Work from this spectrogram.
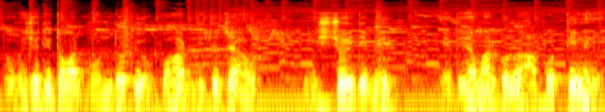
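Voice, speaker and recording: A man's voice: mid-range voice, normal speed, mellow, soft background music, lightly acted. A man voicing a kindly, solemn magical tree in a fairy tale cartoon, speaking in a reassuring, instructive way. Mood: benevolent, instructive.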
